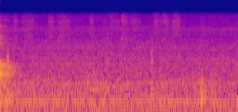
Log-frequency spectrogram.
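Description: Faint sound of a dry-erase marker writing on a whiteboard.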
